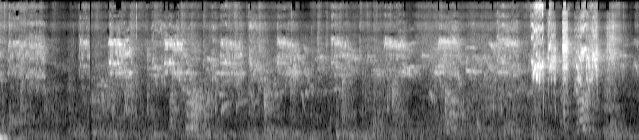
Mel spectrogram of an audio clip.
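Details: Budgerigars calling together in a colony: dense, overlapping high chirps and scratchy warbles run without pause, with a burst of sharper, louder squawks near the end.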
